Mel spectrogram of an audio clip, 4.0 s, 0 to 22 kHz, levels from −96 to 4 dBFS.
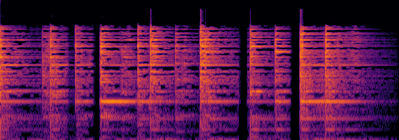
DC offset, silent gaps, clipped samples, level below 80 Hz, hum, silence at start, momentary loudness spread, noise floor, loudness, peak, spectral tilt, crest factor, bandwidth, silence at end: under 0.1%; 0.95-0.99 s, 2.40-2.46 s, 2.93-2.99 s; under 0.1%; -64 dBFS; none; 0 s; 12 LU; -41 dBFS; -19 LUFS; 0 dBFS; 4 dB/octave; 22 dB; 16 kHz; 0.35 s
